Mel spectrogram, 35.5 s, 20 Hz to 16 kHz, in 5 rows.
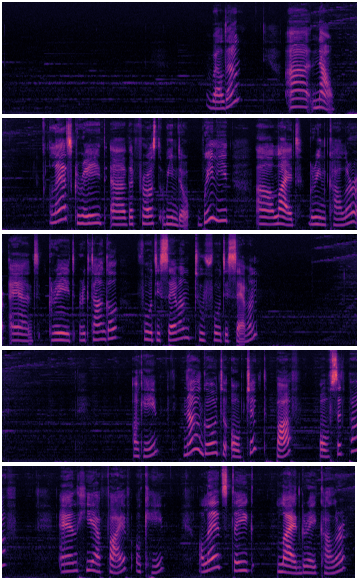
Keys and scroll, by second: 13.4 KP_4, 13.9 KP_7.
